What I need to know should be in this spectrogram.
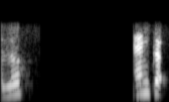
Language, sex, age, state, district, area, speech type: Kannada, female, 60+, Karnataka, Belgaum, rural, conversation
